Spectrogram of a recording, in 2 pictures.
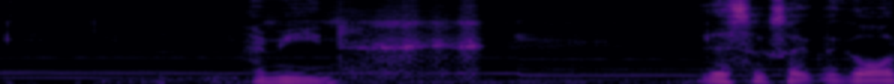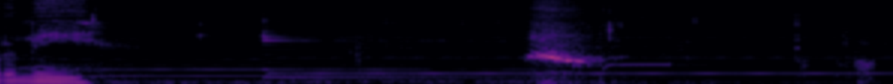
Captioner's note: gasping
